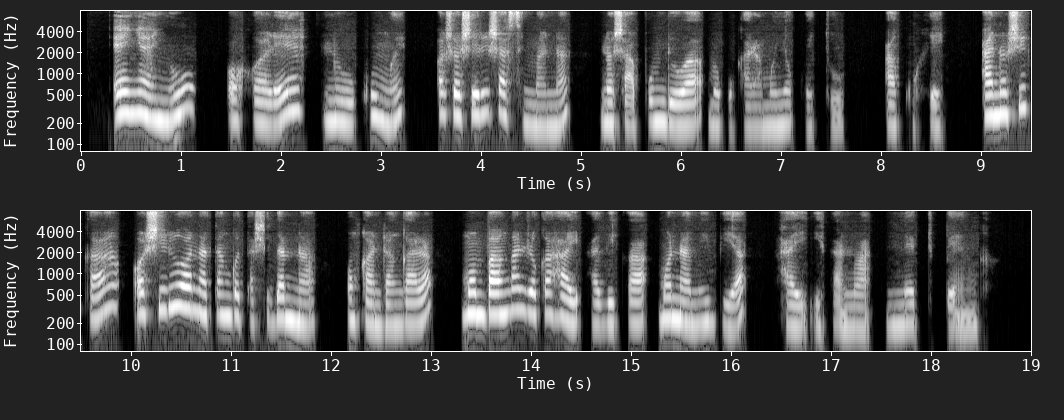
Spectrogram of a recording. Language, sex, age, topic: Oshiwambo, female, 18-24, finance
